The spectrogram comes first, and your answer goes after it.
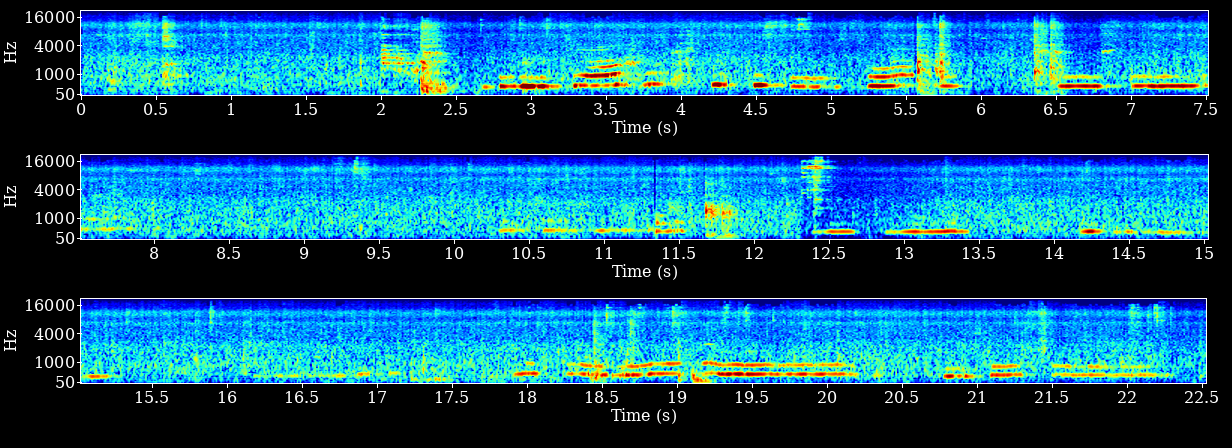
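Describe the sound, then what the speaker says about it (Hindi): Heavy rain pours down outside on a morning, a dense, steady hiss that runs unbroken from start to finish, with faint tonal sounds drifting in and out behind it. "लेकिन आज इतनी ज़्यादा बारिश हो रही है"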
